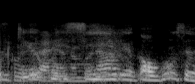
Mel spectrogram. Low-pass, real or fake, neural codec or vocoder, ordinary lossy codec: 7.2 kHz; fake; vocoder, 44.1 kHz, 128 mel bands, Pupu-Vocoder; none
